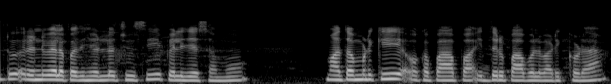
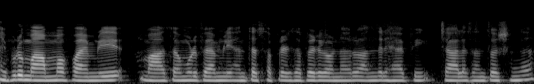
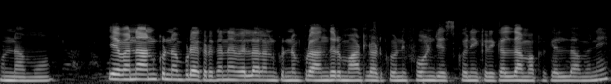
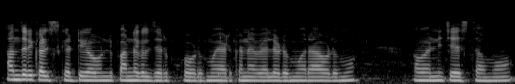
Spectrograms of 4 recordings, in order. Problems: background sounds at intervals, background conversations at intervals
